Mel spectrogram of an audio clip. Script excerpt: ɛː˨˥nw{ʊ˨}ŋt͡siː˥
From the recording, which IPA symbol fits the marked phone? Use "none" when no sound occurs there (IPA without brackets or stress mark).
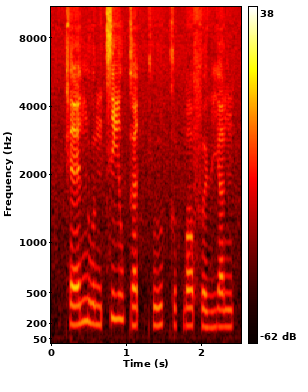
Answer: ʊ˨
